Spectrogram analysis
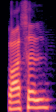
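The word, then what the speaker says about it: castle: T silent कहाँ होता है, लिसन, ऑफन, कासल, इसी प्रकार से क्या है यहाँ पर टी साइलेंट।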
